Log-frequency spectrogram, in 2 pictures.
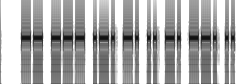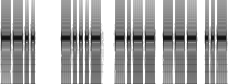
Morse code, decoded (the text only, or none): MORNING? <BT> YOU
